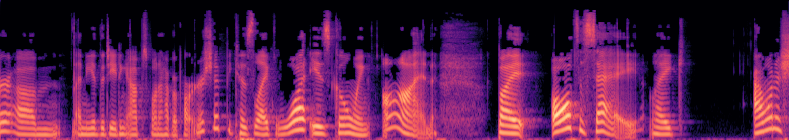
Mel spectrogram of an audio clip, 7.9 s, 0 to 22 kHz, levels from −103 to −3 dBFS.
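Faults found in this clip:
Nothing to flag on this speech recording, since no faults turned up anywhere in the listen.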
